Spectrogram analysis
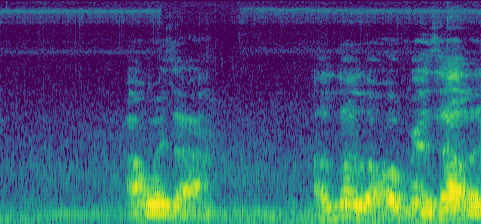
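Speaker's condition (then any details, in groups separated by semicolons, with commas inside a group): ALS; spasticity main symptom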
